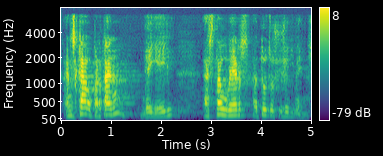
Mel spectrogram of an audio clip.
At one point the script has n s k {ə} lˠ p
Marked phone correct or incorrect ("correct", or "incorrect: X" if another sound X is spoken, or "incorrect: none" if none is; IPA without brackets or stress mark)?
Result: incorrect: a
